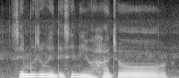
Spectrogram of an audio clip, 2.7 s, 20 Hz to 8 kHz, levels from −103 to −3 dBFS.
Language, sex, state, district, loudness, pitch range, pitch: Chakma, female, Tripura, Unakoti, -13 LUFS, 185-205 Hz, 190 Hz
